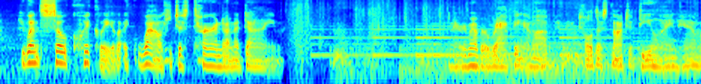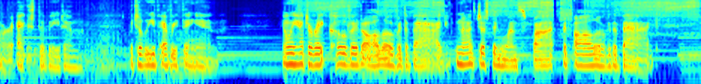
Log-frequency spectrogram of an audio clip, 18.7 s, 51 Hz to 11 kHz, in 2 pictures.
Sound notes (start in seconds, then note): 3.8 plastic crinkling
